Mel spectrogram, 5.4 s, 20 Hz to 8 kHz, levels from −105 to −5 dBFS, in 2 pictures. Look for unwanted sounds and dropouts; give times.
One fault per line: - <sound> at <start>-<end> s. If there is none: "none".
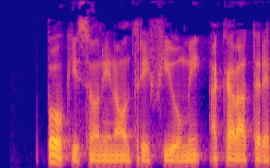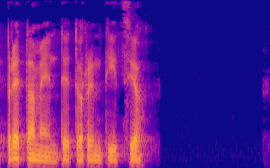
none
